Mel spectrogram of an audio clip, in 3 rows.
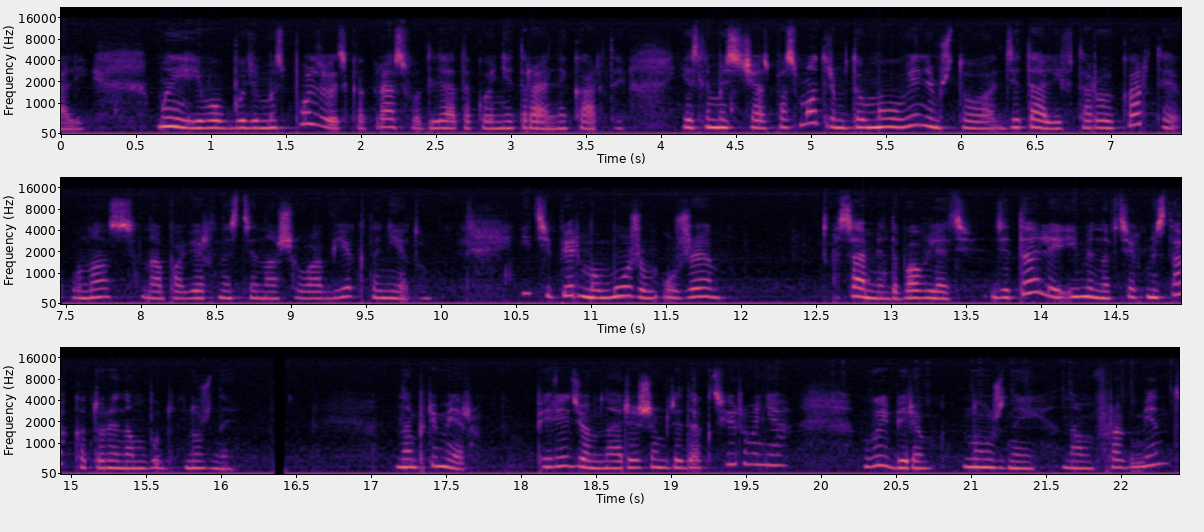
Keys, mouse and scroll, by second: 0.1-2.3 drag, 0.8 g, 2.9 middle click, 3.7 Tab, 4.9 click, 5.3-6.3 middle drag, 6.4 middle click, 7.2-9.3 middle drag, 10.8 Tab, 12.0 Tab, 12.3 Tab, 13.0 middle click, 16.4 F9, 17.9 Tab, 19.5 ctrl+Tab, 20.7-22.3 right drag.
